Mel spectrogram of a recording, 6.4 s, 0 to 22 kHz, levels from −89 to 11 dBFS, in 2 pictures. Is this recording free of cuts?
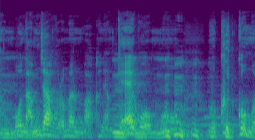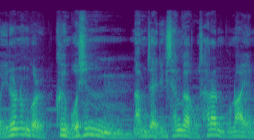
no; 1 cut; at 3.8 s

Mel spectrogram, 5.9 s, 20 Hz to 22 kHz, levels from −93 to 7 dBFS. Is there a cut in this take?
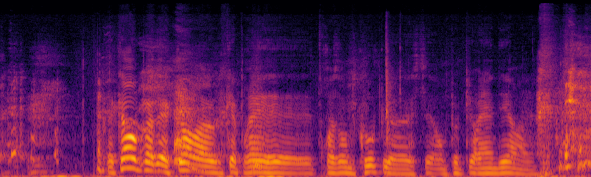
yes; 1 cut; at 0.9 s

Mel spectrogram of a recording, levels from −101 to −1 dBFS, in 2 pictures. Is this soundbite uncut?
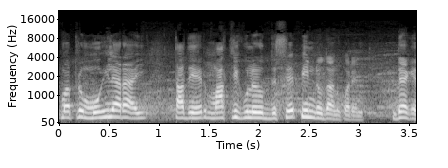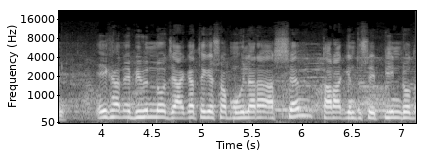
yes; 0 cuts

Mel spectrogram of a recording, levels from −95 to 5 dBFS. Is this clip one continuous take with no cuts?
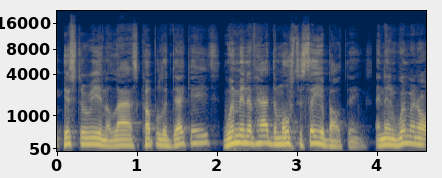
yes; 0 cuts

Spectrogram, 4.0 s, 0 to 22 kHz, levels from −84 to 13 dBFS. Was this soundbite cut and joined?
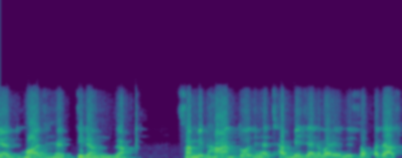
yes; 1 cut; at 1.7 s

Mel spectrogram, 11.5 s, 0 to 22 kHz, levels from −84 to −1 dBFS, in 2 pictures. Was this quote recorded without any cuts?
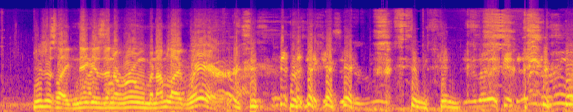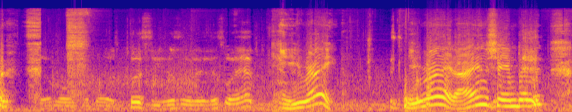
no; 1 cut; at 6.0 s

